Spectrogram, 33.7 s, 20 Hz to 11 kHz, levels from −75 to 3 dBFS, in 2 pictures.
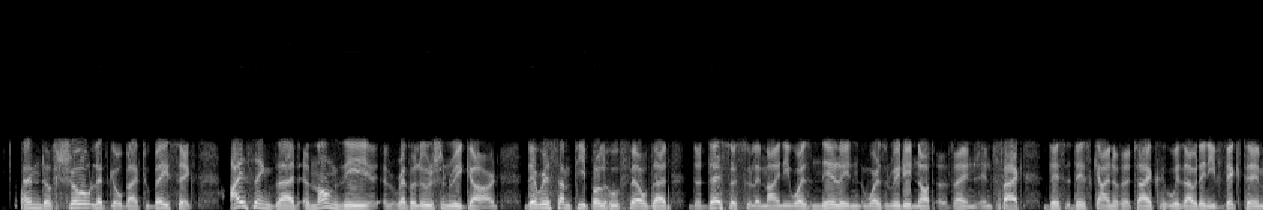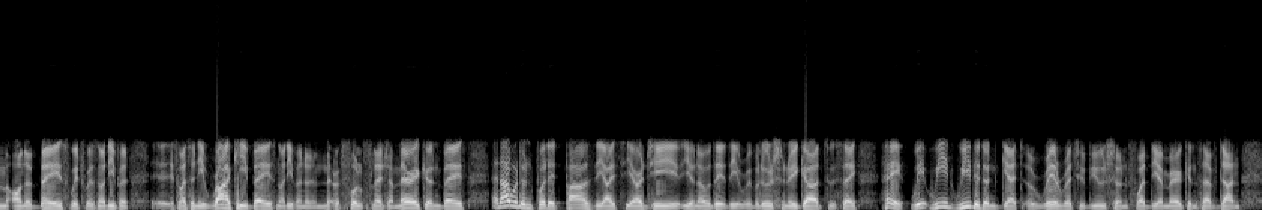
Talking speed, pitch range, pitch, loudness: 160 wpm, 125-150 Hz, 135 Hz, -17 LUFS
